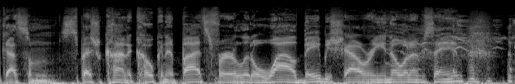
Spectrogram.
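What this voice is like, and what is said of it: Texan-sounding accent. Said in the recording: “Where did you just come from, Texas? ... where'd that accent come from?”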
